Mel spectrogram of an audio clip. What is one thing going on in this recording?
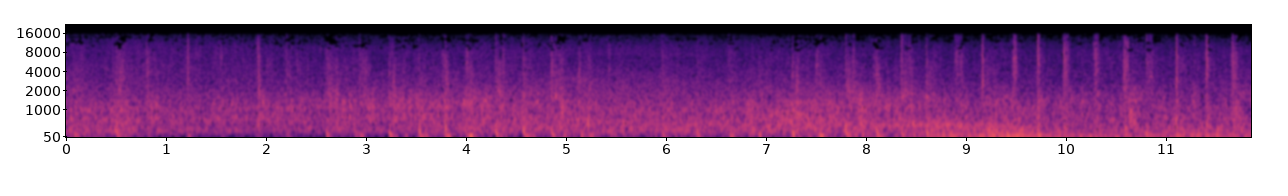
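Footsteps swish through grass outdoors.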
